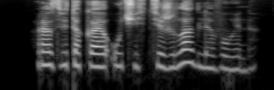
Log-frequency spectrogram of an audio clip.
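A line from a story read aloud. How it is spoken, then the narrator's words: Soothing question. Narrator (Russian): спросила Мелинда своим умиротворяющим тоном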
